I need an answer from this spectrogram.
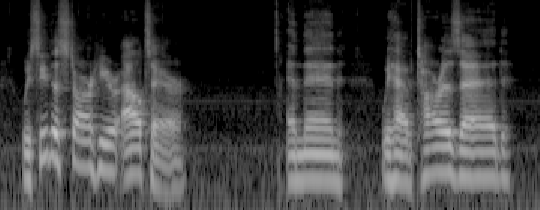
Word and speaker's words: Altair: In fact, Altair is how a lot of people pronounce this star, but really it should be Altair, right?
